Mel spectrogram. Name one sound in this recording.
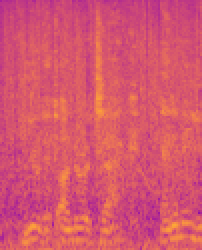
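A laser weapon fires with a buzzing hum.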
